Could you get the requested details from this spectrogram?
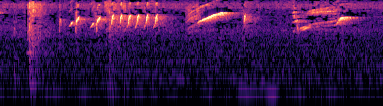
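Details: Highly excited European goldfinch singing: a quick series of six or seven twittering notes, then a sweeping buzzy trill and a thin rising phrase, over a steady low hum.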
